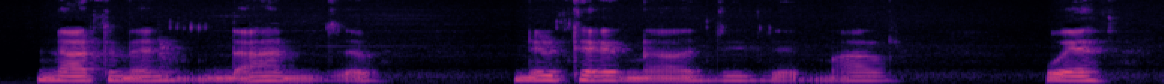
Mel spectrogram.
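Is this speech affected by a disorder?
Yes: multiple sclerosis.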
